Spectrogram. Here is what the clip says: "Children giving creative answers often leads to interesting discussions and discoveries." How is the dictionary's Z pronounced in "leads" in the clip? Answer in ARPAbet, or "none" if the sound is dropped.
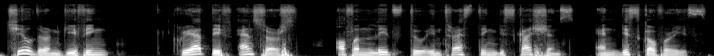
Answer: none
